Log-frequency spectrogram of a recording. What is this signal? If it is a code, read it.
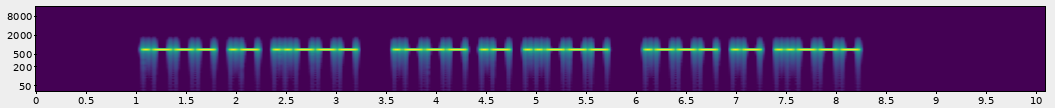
Morse code, heard as a keyed tone, about 22 wpm, 700 Hz. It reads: JA2 JA2 JA2
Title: Callsign Prefixes for Top 25 DXCC - Repeated 3x - 22wpm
